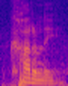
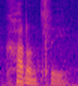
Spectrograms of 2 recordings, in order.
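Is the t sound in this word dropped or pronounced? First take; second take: dropped; pronounced. First: Said quickly, with the t dropped entirely. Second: Said slowly, with the t clearly aspirated. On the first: "khi đọc nhanh các bạn bỏ âm T luôn nhé" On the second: "Khi đọc chậm thì các bạn bắn hơi âm T như thế này"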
